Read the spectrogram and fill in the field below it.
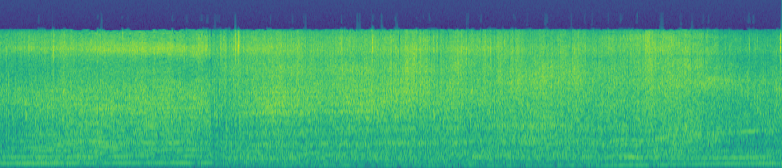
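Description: A car engine roars as it drives past at speed.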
